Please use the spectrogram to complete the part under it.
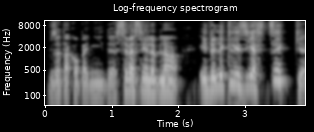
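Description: A man's voice: mid-range voice, very animated, moderate pace, slightly rough. A man with a Quebec French accent hosting a casual podcast chat, hesitant with many fillers. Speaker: podcast host.

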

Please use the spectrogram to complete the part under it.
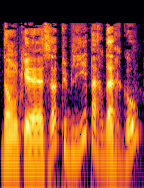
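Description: A man's voice: medium pitch, sing-song, unhurried, a crowd in the background. A man with a Québécois accent co-hosting a casual chat, apologetic and playful. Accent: Québécois French. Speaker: podcast co-host.

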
